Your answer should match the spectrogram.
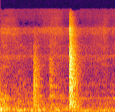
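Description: Chalk striking a chalkboard in quick writing strokes as fractions are crossed out: three short knocks, the sharpest about one and a half seconds in.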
